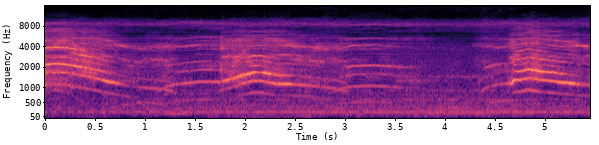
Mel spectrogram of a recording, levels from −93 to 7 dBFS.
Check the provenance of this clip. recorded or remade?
remade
